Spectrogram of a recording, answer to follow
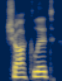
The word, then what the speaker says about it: chocolate: It looks like it has three syllables, but we say two. Chocolate.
